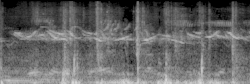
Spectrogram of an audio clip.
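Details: Seed finch (towa-towa) at a bird singing competition at Betterhope ground, singing a continuous, fast, high, rolling warbling twitter over murmuring people and crowd noise; this bird won the contest.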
